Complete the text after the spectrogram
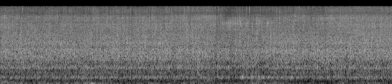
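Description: Chopped tomatoes drop into a pot with a soft thud.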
